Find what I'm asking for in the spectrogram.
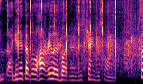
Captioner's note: applause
